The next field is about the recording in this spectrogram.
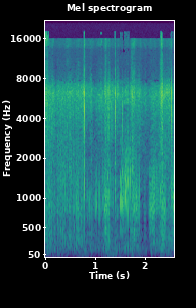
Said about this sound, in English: I was going to walk with my pack today, but it appears that my dog wrecked my pack. So, I will simply walk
